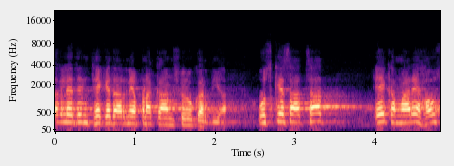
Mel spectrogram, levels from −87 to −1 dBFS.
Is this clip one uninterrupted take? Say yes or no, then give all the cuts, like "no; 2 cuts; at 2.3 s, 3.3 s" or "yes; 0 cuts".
yes; 0 cuts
